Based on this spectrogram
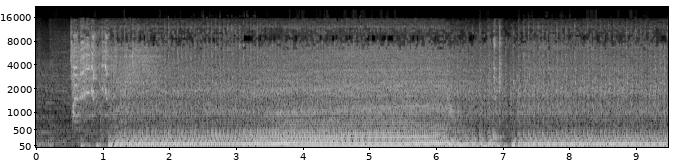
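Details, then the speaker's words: Race motorbike running an open filter (nippy cup) with no filter element: it catches, holds a ragged, uneven note, stumbles and recovers. Poor running, believed to come from the missing filter; a paper filter is to be fitted. "so I just tried running the nippy cup with no filter it doesn't seem to like it so I'm just gonna put on a paper cross"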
